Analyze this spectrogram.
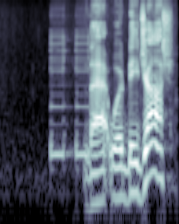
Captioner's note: buzzer buzzing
